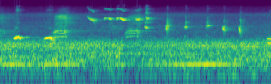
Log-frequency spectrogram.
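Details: Pied butcherbird on a veranda mixing mimicry of other Australian birds into song: two short whistles, a raspy ridged call, a high fluttering squeal sequence, then spaced short chirps, beneath steady hiss and a low hum.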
